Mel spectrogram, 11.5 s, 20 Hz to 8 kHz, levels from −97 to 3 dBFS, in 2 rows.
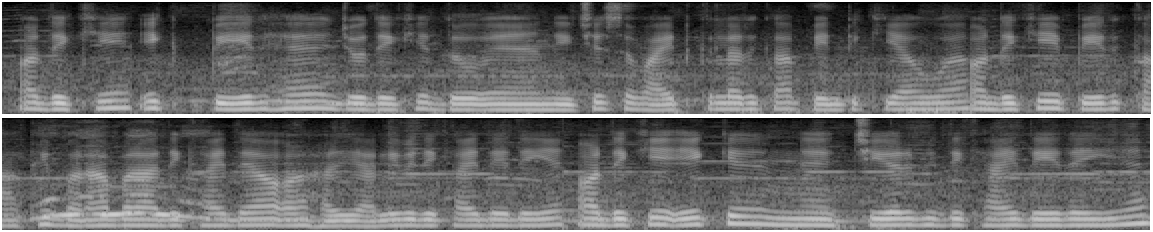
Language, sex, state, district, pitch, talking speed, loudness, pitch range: Hindi, female, Bihar, Madhepura, 160 Hz, 215 wpm, -26 LUFS, 150-170 Hz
